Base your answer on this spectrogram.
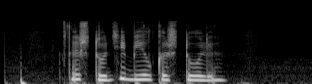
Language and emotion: Russian, neutral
